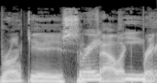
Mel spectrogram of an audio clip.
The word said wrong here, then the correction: brachycephalic: right? Yeah. Did I say it right, Dr. Demme? – Pretty close. Brachycephalic. We could say pug-like, you know, that always works.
